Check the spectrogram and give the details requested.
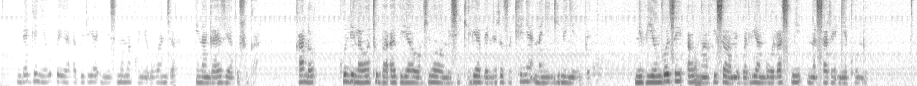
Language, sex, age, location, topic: Swahili, female, 25-35, Mombasa, government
